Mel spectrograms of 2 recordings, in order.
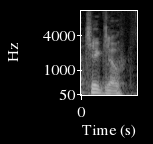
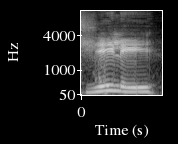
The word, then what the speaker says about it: Gigli: Oh, sorry. Not Jiglo. – Jiggly. Whatever it's called. – It's pronounced Gigli, everybody.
